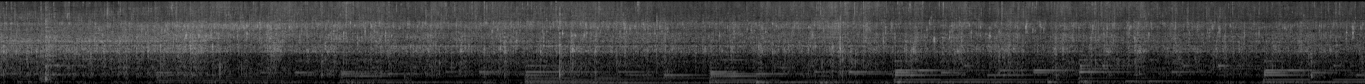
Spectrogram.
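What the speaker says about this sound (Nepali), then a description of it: "अब पनिरलाई पनि म फ्राई गर्दैछु" Paneer, about 100 grams, frying steadily in a pan on its own, a dense continuous sizzle with soft stirring knocks, fairly close and moderately loud throughout.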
